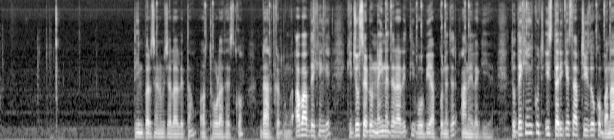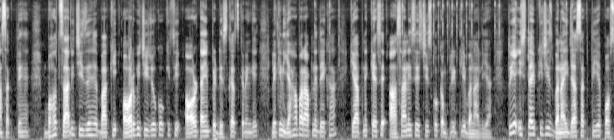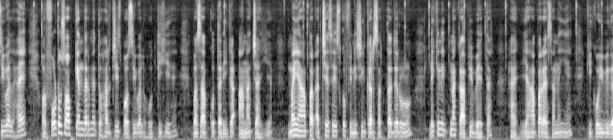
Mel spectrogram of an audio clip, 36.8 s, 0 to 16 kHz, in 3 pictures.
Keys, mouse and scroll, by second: 1.2-3.1 scroll down 1, 3.1-5.6 drag, 5.6 alt+space, 5.7 alt+scroll down 1, 6.1 alt+space, 6.5 v, 7.7 click, 10.7 alt+space, 10.8 alt+scroll down 1, 11.2 alt+space, 11.9 right click, 12.2 click, 14.3 space, 17.7 alt+space, 19.7 click, 26.9 space, 27.1 alt+scroll up 1, 28.9 click, 31.5 [, 32.6-36.8 drag.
